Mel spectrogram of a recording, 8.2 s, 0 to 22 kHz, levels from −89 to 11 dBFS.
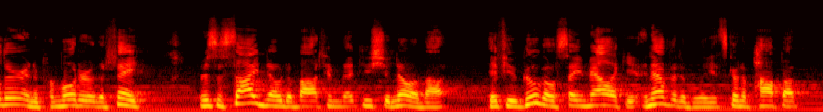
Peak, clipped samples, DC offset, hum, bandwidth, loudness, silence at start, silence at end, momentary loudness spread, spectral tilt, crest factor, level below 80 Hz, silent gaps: -12 dBFS; under 0.1%; under 0.1%; none; 9.2 kHz; -27 LUFS; 0 s; 0.15 s; 6 LU; -7 dB/octave; 16 dB; -56 dBFS; none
